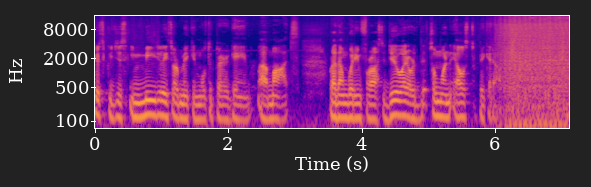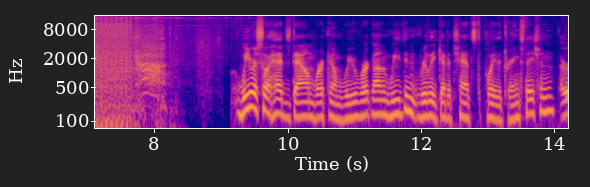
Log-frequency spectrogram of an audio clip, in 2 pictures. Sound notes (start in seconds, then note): 6.0 loud automatic gunfire; 7.7 character yells in pain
